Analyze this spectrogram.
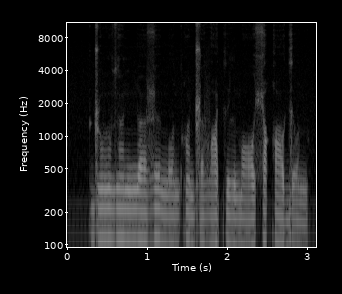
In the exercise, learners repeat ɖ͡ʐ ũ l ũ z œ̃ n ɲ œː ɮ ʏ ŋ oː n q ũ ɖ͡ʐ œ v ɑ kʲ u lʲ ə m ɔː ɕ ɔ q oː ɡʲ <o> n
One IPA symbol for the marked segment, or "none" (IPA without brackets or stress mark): o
